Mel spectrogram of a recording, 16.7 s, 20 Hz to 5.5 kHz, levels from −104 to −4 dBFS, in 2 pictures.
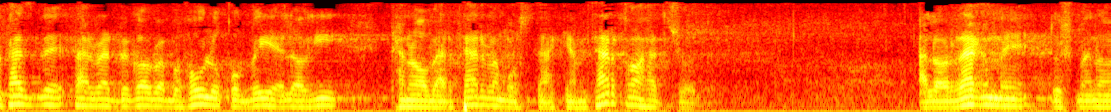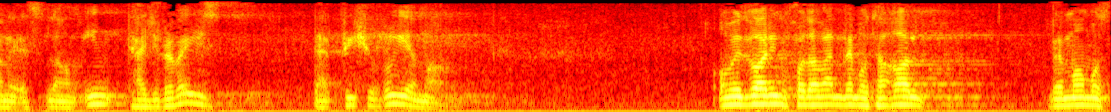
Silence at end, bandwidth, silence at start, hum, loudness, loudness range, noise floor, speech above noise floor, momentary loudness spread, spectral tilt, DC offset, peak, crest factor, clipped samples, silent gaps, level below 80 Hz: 0 s; 5.4 kHz; 0 s; none; -24 LUFS; 5 LU; -49 dBFS; 26 dB; 23 LU; -8 dB/octave; 0.9%; 0 dBFS; 24 dB; under 0.1%; none; -46 dBFS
